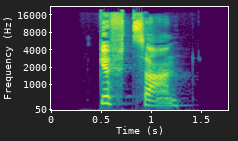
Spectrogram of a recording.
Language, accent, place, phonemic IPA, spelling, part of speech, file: German, Germany, Berlin, /ˈɡɪf(t)ˌt͡saːn/, Giftzahn, noun, De-Giftzahn.ogg
- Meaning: fang (animal tooth used to inject venom)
